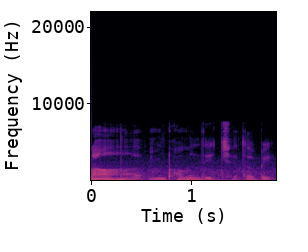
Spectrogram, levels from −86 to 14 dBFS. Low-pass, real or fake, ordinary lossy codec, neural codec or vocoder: none; real; none; none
